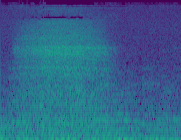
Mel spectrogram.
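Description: A single deep, audible inhalation drawn in slowly over about a second and a half, a breathy hiss that fades, followed by quiet; the first of three deep breaths taken together in a guided breathing exercise.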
